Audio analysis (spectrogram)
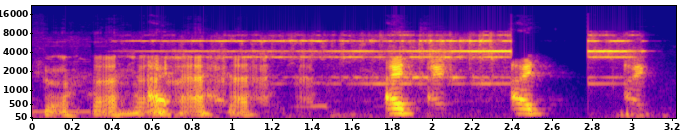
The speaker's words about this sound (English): Whoa, what was that? That was wild. Oh, I had a phone coming in. The remix. That was my brother was actually just calling me.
